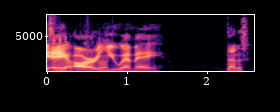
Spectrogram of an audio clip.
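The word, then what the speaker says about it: Tarumã: This one is Taruma International. I hope I'm pronouncing that Taruma.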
